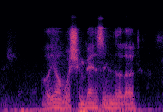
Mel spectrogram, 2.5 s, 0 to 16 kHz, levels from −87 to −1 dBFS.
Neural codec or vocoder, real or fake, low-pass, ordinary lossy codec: codec, 16 kHz, 1 kbps, X-Codec, HuBERT features, trained on LibriSpeech; fake; 7.2 kHz; Opus, 16 kbps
